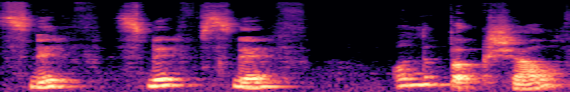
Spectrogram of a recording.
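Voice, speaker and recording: A woman reading a children's storybook aloud as a teacher, in an expressive, deliberate storytelling manner. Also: on the high side, echoey room, a little hiss or hum.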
